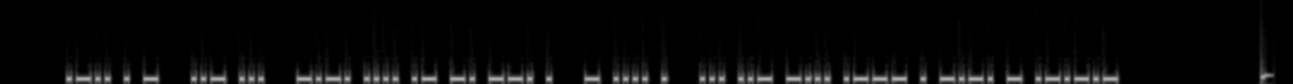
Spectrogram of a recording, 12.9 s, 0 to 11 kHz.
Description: Morse code, heard as a keyed tone, about 25 wpm, 700 Hz. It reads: LET US CHANGE THE SUBJECT.
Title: Sentences from Top 800 Words 25wpm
